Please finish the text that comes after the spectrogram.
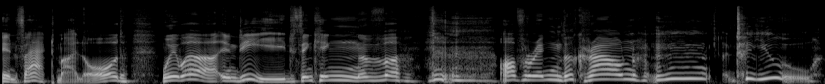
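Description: A man voicing a scheming upper-class gentleman, formal, condescending and impatient, in a comic fantasy audiobook. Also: high-pitched, big pitch swings, slow pace, dry recording, voice pushed up, exaggerated voice. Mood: wheedling. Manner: formal, wheedling, pompous.

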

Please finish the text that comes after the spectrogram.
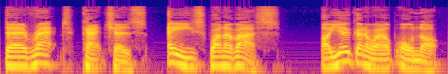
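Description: A scrappy male rat fighter acted by a man in a storybook reading, pitched up and hard-edged. He is blunt, snappish and suspicious, fiercely loyal to his clan. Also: animated, a little slow, pushed and bright, no echo. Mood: urgent.

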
